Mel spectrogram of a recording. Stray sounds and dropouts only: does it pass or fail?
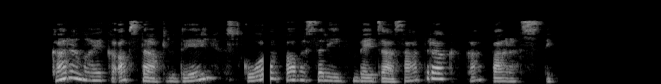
fail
